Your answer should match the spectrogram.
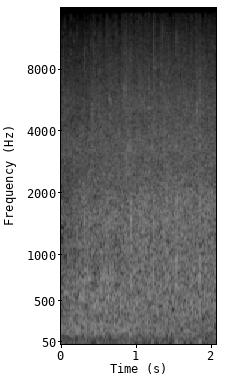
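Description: Audience applause at a comedy stage performance in a theater: a faint, dense, continuous patter of many hands clapping without a break throughout.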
